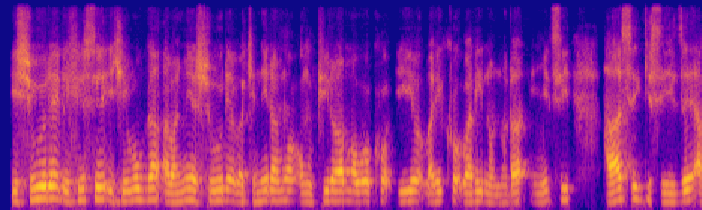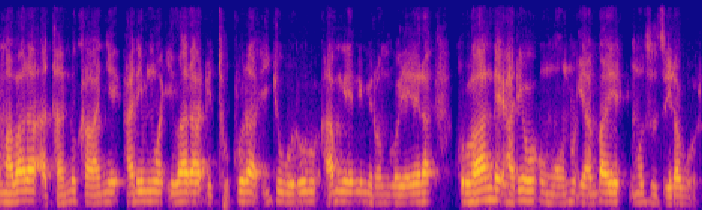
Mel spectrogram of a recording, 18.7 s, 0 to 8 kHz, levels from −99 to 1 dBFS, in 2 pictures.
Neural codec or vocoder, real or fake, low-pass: codec, 24 kHz, 3 kbps, HILCodec; fake; 7.2 kHz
